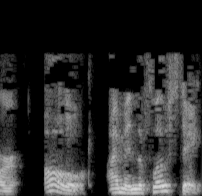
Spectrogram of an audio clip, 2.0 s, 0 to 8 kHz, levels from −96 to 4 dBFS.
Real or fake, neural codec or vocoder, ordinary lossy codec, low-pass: real; none; MP3, 24 kbps; 7.2 kHz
